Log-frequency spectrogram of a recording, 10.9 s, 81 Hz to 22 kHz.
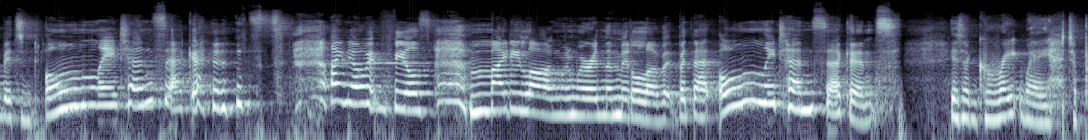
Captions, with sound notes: It's only 10 seconds. (laughs) I know it feels mighty long, (timer beeps) when you're in the middle of it. But that only 10 seconds is a great way to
